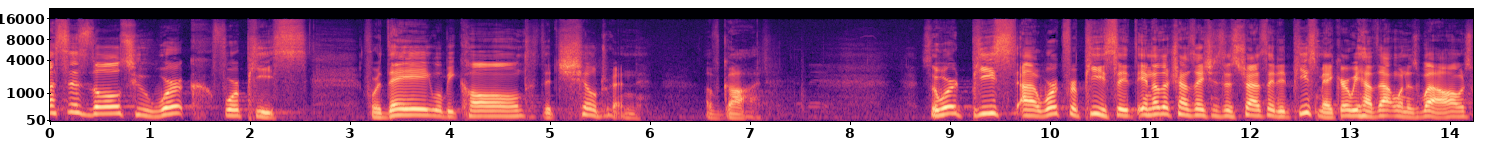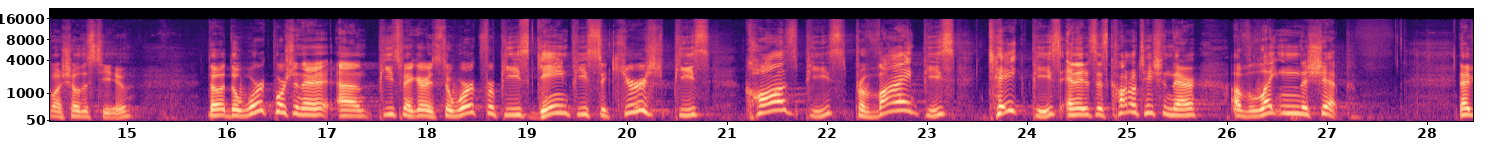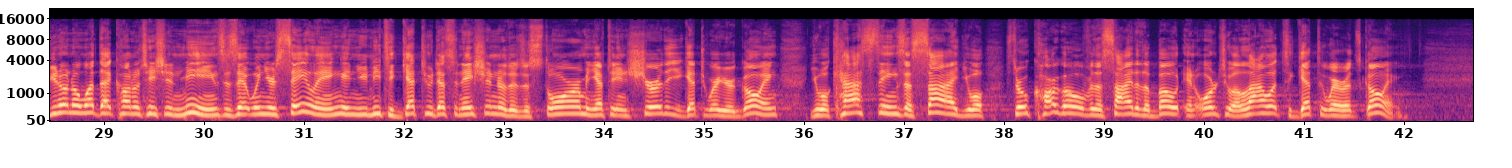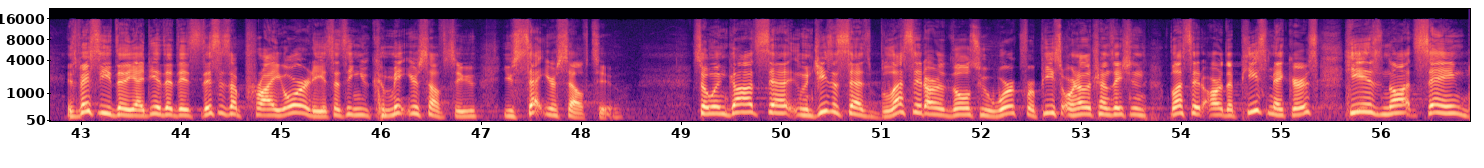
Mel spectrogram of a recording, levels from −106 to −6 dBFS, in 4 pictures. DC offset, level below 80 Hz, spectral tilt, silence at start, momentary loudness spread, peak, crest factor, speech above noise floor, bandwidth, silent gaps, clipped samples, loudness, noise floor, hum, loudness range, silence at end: under 0.1%; -68 dBFS; -4 dB/octave; 0 s; 9 LU; -2 dBFS; 16 dB; 39 dB; 16 kHz; none; under 0.1%; -18 LUFS; -57 dBFS; none; 4 LU; 0 s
